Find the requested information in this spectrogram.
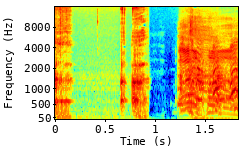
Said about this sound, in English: Round of Guess Who's Mouth Gas. Wow.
